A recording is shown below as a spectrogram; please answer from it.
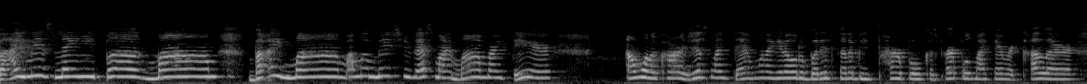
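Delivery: high, over-the-top, overdone chatter. Retelling a friend's goodbye to a mom: imitating someone being over the top. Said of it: "Twinkie trying to do the most".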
